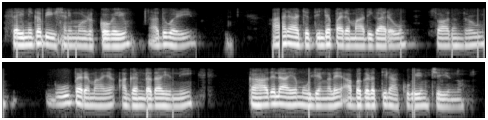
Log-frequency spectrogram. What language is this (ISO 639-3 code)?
mal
